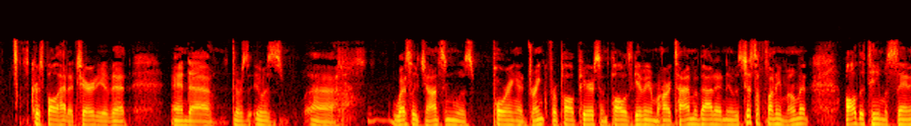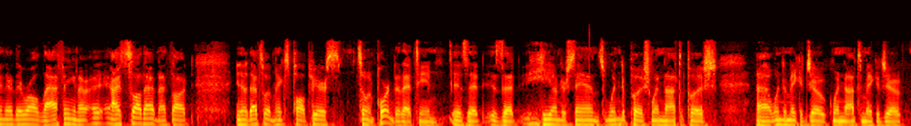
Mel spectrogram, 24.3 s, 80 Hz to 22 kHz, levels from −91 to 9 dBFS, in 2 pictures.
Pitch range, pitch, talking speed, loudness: 105-120 Hz, 115 Hz, 230 wpm, -26 LUFS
